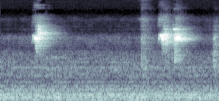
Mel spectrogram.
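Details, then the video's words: Budgie chirping, the contact call used to locate unseen flock mates. One high chirp is followed by a doubled chirp about two seconds later, over a constant low background hum. "Funny Parakeet Trick: Play Chirping Sounds to Find Your Lost Bird"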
